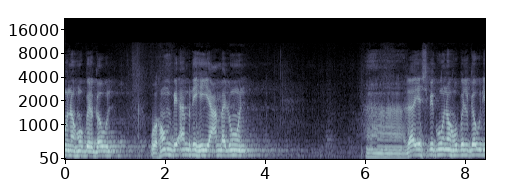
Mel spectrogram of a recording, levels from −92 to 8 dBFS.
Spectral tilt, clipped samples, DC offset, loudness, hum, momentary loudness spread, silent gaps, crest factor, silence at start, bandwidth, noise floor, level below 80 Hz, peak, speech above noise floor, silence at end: -7.5 dB/octave; under 0.1%; under 0.1%; -17 LUFS; none; 16 LU; none; 14 dB; 0 s; 8.8 kHz; -51 dBFS; -66 dBFS; -4 dBFS; 35 dB; 0 s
